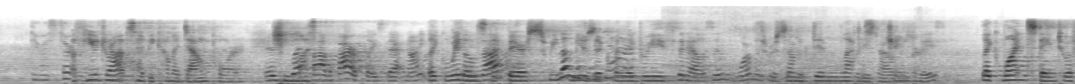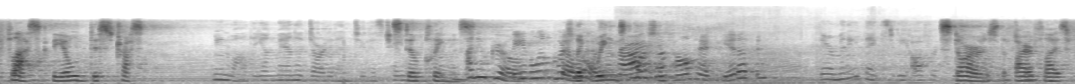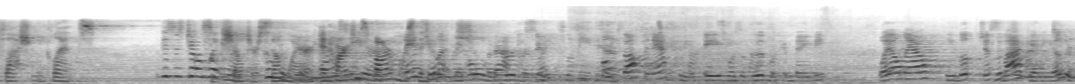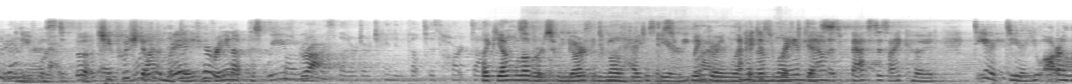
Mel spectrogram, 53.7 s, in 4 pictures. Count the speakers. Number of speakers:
5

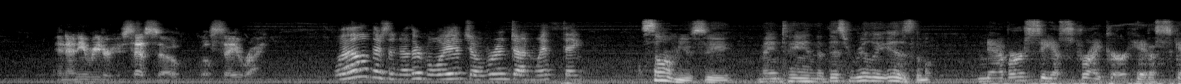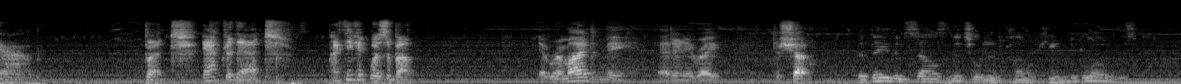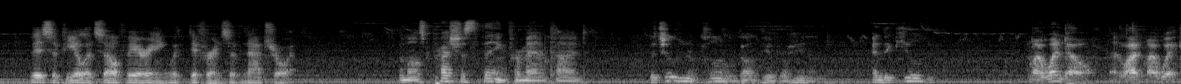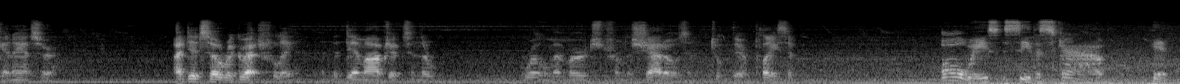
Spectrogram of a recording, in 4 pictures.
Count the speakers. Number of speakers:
8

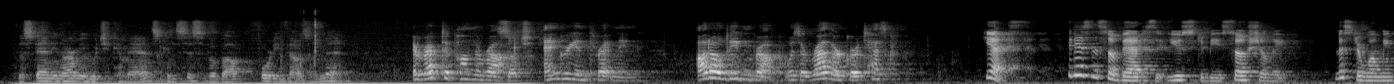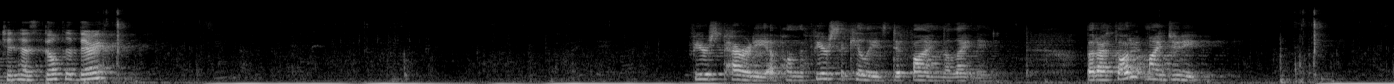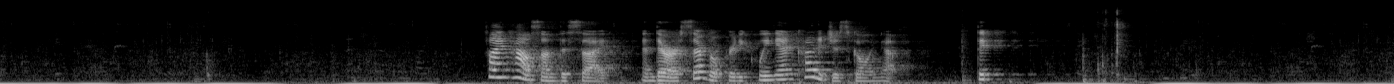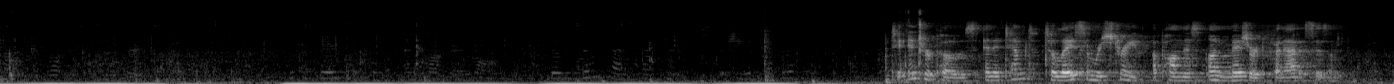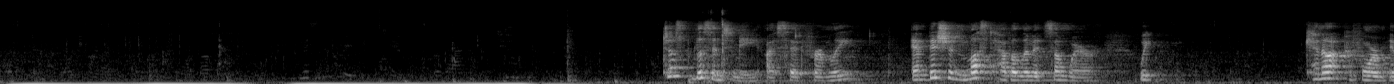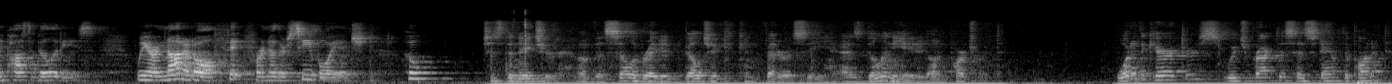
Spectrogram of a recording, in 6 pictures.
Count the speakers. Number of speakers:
4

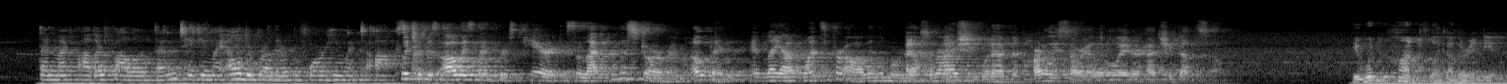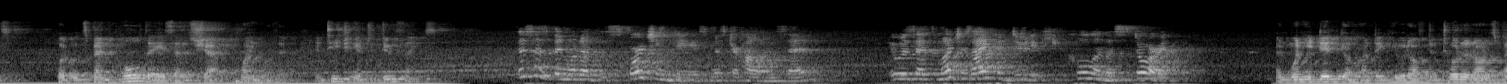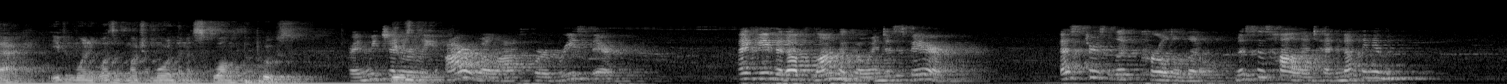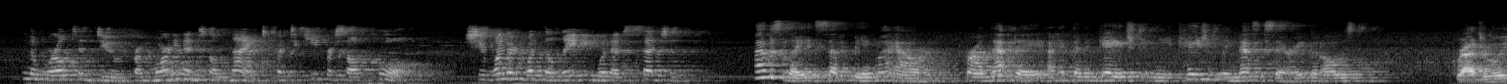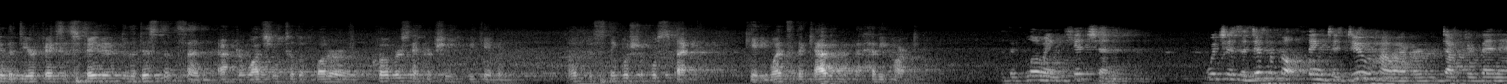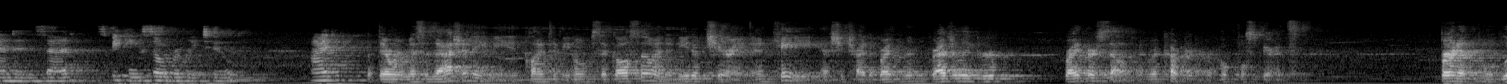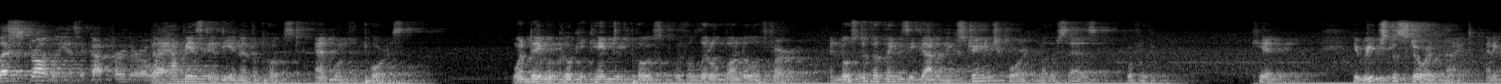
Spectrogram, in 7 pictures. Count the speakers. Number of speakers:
5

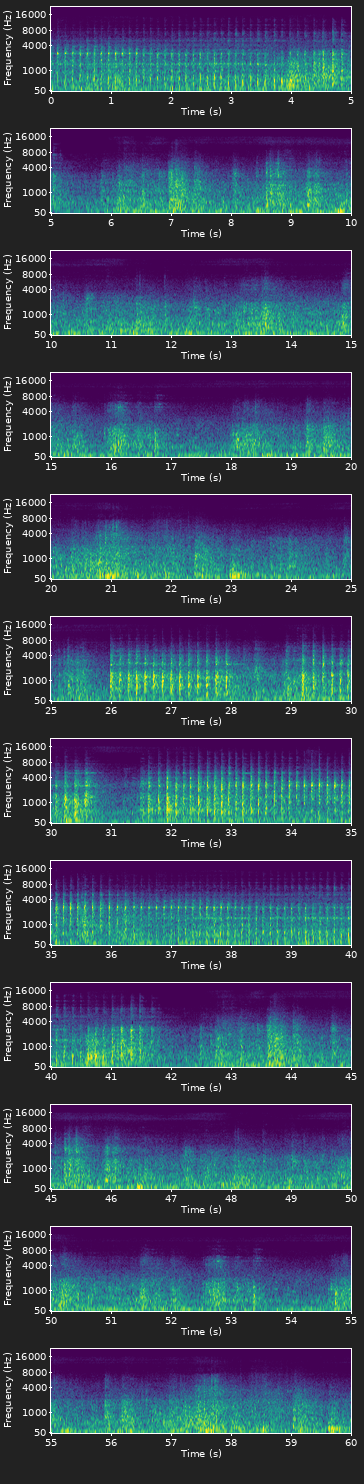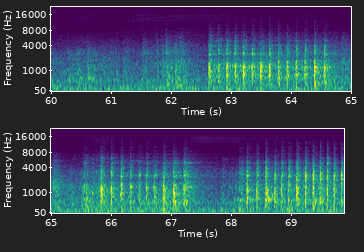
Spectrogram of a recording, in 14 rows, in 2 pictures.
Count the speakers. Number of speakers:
0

